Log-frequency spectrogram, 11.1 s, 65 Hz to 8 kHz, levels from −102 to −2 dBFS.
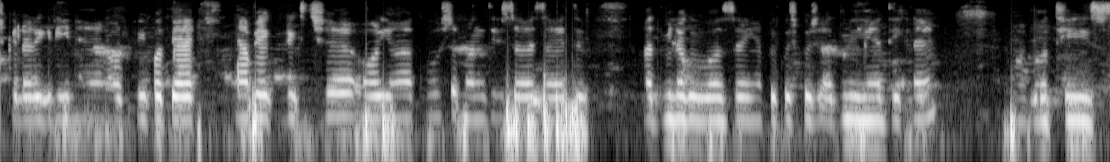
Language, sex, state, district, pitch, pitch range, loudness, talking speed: Hindi, female, Bihar, Darbhanga, 225 Hz, 220-235 Hz, -18 LUFS, 180 wpm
